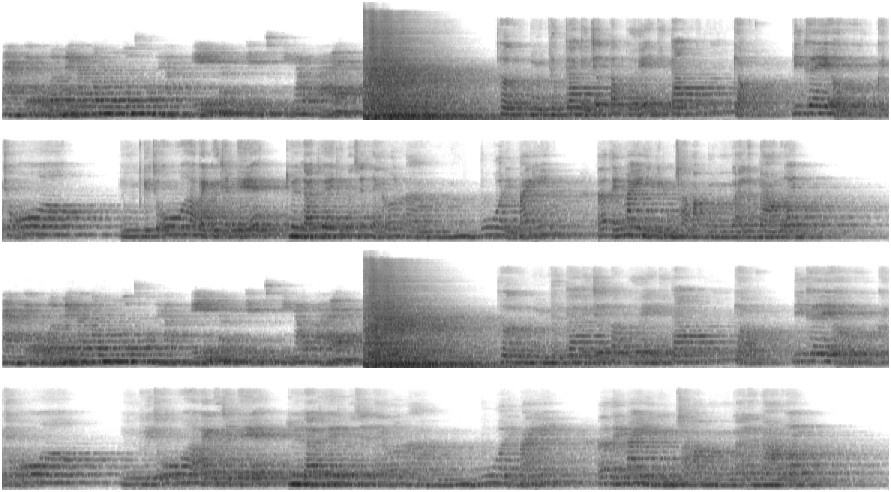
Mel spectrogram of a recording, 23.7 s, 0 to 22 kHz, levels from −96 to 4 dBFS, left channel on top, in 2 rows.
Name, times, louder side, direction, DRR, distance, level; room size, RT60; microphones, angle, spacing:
voice 1, 0.0-4.5 15.6-15.9, right 1 dB, 85° right, -9 dB, 0.7 m, -21 dB
sound 1, 4.8-6.9, equal, 15° left, 0.5 m, -17 dB
voice 2, 5.6-6.1 6.6-10.1 10.5-12.7 13.4-15.4 15.7-19.2 19.6-22.4, left 1 dB, 90° left, 0 dB, 0.3 m, -25 dB
2.8 x 2.0 x 2.6 m, 3.0 s
head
